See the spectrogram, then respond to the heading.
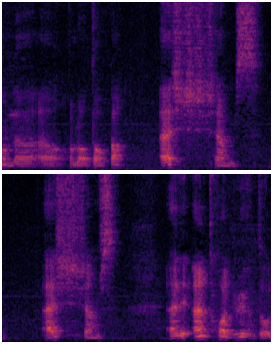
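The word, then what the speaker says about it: الشمس: arabe, Shams, quand il est défini, on dit Ash-Shams. Ash-Shams, la lettre, dans la prononciation, on ne l'entend pas. Ash-Shams.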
